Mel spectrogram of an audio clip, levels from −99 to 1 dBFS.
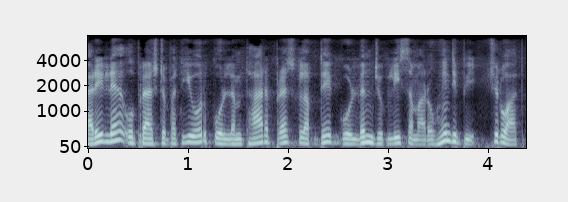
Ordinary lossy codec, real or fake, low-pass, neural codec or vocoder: none; fake; 7.2 kHz; codec, 24 kHz, 1.2 kbps, DualCodec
